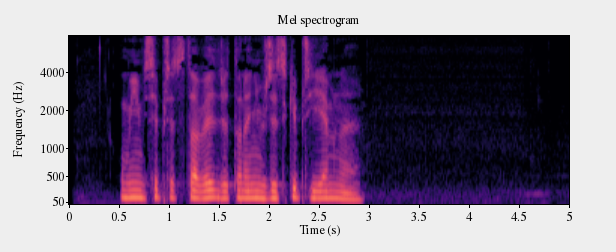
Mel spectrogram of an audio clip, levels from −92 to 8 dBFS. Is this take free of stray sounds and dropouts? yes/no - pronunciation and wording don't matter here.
yes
